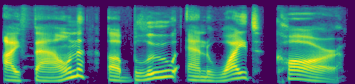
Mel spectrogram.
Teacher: Here the word and is being reduced. Just cut off that final D sound.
